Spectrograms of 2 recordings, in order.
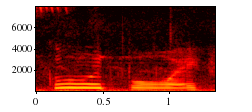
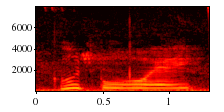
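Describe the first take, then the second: No difference in how they are said.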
